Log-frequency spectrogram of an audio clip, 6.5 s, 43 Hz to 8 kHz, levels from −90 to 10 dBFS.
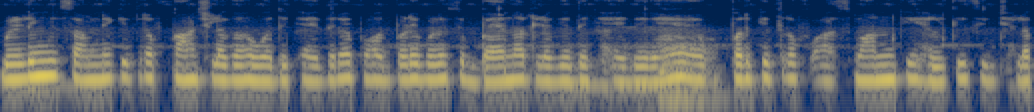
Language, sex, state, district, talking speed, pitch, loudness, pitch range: Hindi, female, Bihar, Vaishali, 280 wpm, 200 Hz, -18 LUFS, 185-205 Hz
